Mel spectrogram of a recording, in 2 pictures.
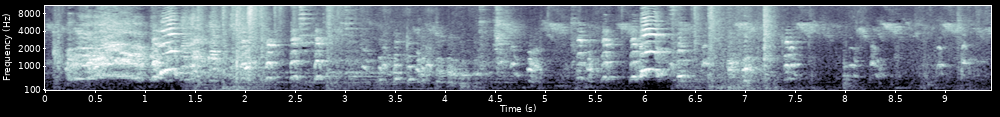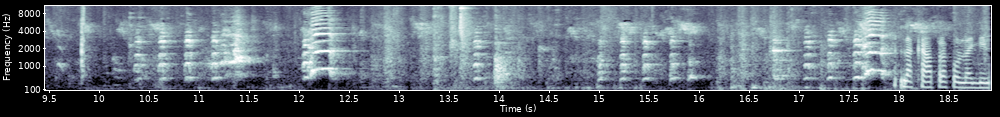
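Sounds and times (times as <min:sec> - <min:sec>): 
hens clucking: 0:00.0 - 0:18.9
speech: 0:18.2 - 0:18.9.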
